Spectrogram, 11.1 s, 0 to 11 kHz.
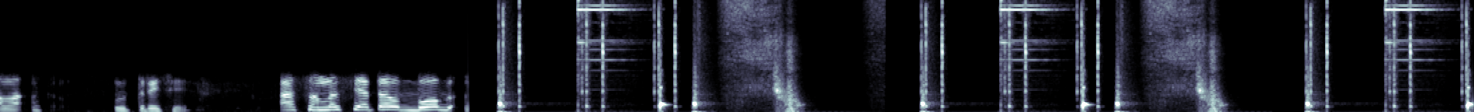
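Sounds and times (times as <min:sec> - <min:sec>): sharp clicks and pops: 0:03.7 - 0:05.4, 0:06.6 - 0:08.8, 0:09.8 - 0:11.0.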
